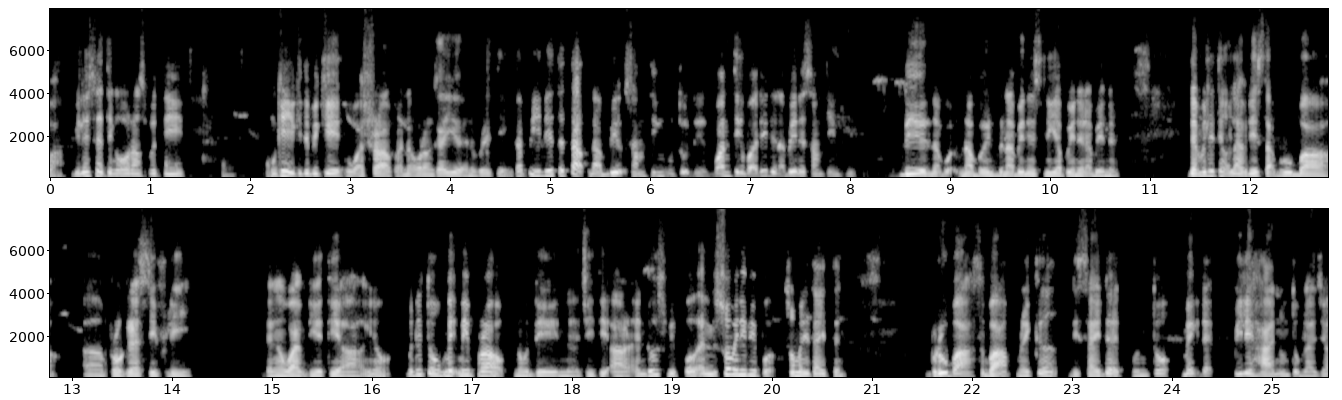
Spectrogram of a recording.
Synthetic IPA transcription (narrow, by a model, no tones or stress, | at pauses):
a̰biləsajət̪ẽŋɔʔo̰ɾãŋsə̥pət̪i | mũŋkɪnjukit̪əp̬ikɪʔoa̰ʃɹafa̰naʔoɾãŋkajəɛ̃nɛvɾit̪ɪ̃ŋt̪apidiət̪ət̪ap̚naʔ̚bɪltsamt̪ɪ̃ŋunt̪ʊk̚dwãnt̪ɪ̃ŋəbaʔ̚diədiənaʔbenəsamt̪ɪ̃ŋ | diənnaʔbnaʔbenəsəniɡiapəj̃ŋdiənʔa̰ʔbenə | dɛ̃nwilət̪eŋɔʔlajfdiəst̪a̰t̪̚bəɾubaʔəpɹɔɡɾɛsivli | dəŋãnwajfdiet̪iajṵno̰baʔ̚diət̪umek̚mipɹawd̚nodenəd͡ʒit̪iʔa̰ɹɛ̰̃ndospipə̰lʔɛ̰̃nsomɛ̃nipipə̰lsomɛ̃nit̪ajt̪ən | bəɾubahsəbap̚məɹekədisajdəd̚ũnt̪ʊʔ̚mek̚dɛt̚piliɦãnunt̪ʊk̚bəlad͡ʒa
